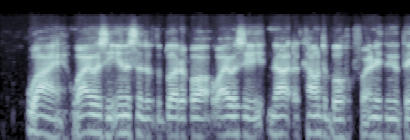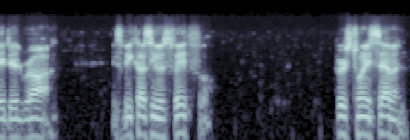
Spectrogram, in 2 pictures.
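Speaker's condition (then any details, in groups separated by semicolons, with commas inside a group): Parkinson's disease, mild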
